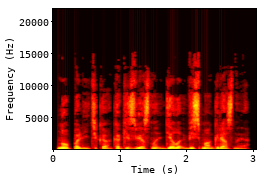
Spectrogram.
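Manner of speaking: ordinary delivery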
